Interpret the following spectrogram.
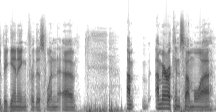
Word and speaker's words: American Samoa: Um, American Samoa, pronounced America Samoa by the Samoans, is a United States territory, and it's been a territory of the United States for 120 years.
